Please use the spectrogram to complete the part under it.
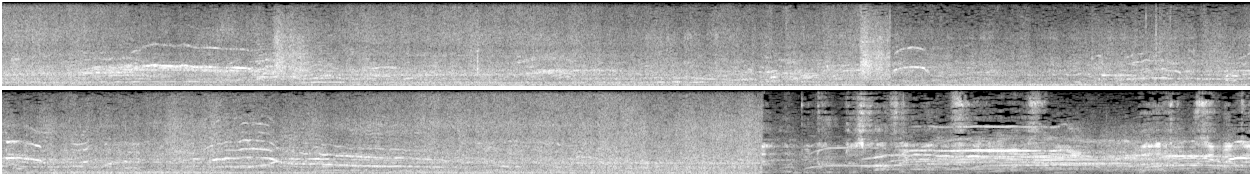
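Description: Riders scream on a roller coaster.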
